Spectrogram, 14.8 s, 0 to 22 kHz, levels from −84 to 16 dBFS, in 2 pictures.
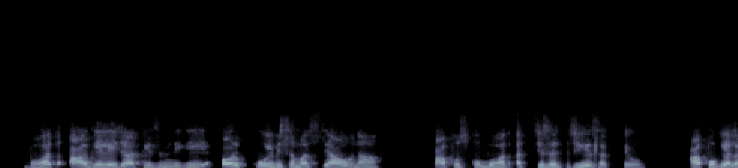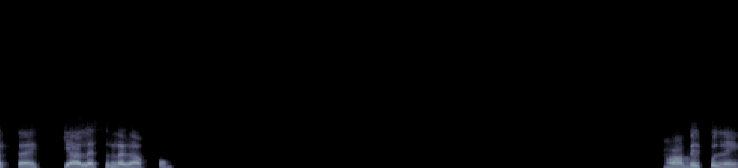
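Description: No technical faults can be heard anywhere in this recording.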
